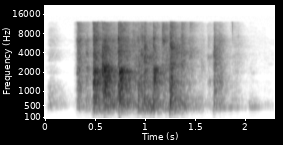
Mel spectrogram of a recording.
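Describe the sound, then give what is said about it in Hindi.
A short flurry of audience hand clapping at a spiritual gathering: loud, bunched claps burst in, continue for about a second, then a final smaller burst trails off into silence. “ताली बजाने आए, 2 बोलना नहीं है, ताली बजाओ।”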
